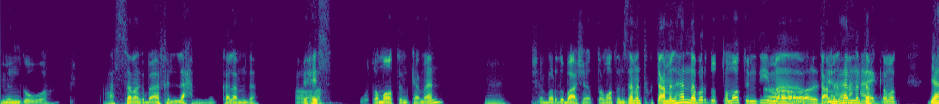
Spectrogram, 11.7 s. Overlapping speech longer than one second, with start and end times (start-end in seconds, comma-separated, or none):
9.5-11.1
